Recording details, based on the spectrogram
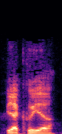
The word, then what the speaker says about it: Byakuya: Byakuya.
